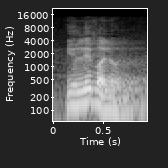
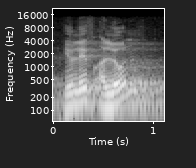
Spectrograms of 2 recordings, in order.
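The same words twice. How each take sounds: First: "alone" without a rise, as a statement; statement intonation. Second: "alone" sweeping up at the end, as a question; question intonation. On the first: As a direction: inform them, letting "alone" settle instead of lifting. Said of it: "I'm trying to tell that person". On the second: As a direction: inquire with a clear rise on "alone". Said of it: "I'm trying to inquire or ask a question". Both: Shown as a demonstration.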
